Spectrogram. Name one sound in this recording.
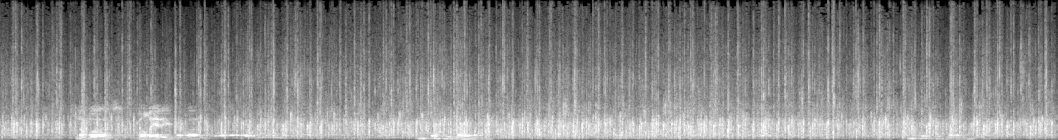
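A man speaks loudly over the applause.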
